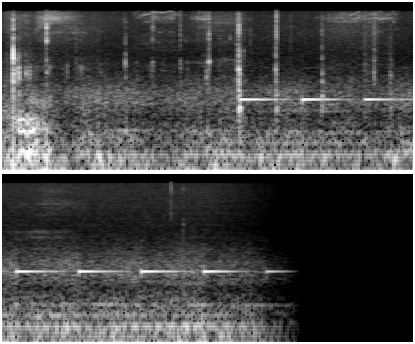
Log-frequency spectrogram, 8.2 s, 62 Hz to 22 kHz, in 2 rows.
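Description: A 2003 Corvette Z06's warning chime sounding with the driver's door open: a short single-pitch tone repeating about every 0.6 s, eight times, over a low steady rumble, after a click about two seconds in. The sound cuts off suddenly near the end.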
